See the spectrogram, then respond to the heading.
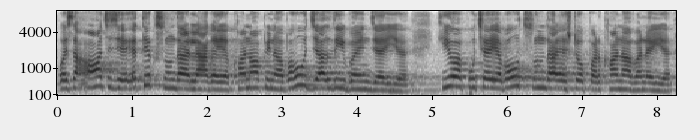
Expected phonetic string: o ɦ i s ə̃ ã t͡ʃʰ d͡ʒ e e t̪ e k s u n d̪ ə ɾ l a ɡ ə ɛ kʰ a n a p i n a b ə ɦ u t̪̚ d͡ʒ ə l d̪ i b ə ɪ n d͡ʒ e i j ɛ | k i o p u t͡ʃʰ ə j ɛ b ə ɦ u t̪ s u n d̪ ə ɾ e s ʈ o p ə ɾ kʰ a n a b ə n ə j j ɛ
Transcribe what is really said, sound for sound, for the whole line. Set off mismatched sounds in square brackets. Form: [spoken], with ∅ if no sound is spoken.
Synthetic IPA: o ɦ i s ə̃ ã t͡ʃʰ d͡ʒ e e t̪ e k s u n d̪ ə ɾ l a ɡ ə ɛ kʰ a n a p i n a b ə ɦ u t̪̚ d͡ʒ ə l d̪ i b ə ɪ n d͡ʒ [a] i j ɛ | k i o p u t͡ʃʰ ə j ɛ b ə ɦ u t̪ s u n d̪ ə ɾ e s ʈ o p ə ɾ kʰ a n a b ə n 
